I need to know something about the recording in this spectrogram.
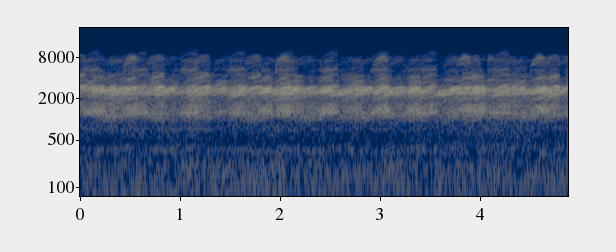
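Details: Night chorus of frogs in summer rice paddies: a steady, dense churr of countless overlapping calls, gently swelling and fading with no pauses.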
